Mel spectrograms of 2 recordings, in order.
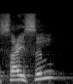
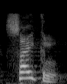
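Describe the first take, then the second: First: It uses an s sound in both places. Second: It begins with an s, then a k sound. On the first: The speaker calls it wrong. "We don't say sisal" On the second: The speaker calls it right. "So we say cycle"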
